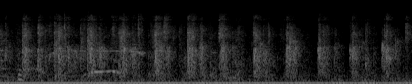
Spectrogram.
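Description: Congregation applauding: many people clapping in a dense, steady patter.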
